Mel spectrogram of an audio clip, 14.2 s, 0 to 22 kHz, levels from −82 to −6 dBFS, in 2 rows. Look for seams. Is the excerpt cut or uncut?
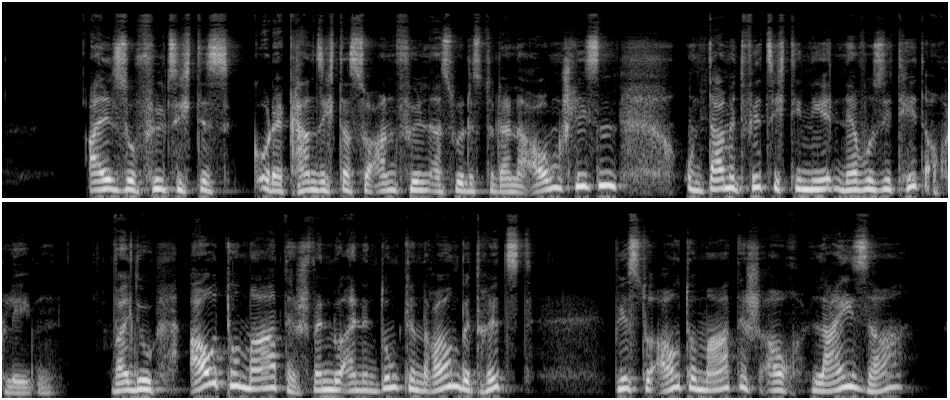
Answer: uncut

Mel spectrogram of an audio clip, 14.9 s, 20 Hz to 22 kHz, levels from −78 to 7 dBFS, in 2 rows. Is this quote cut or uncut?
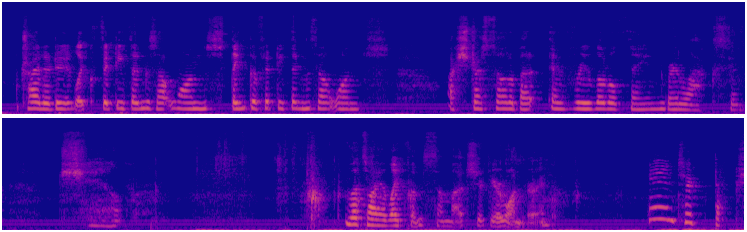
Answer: cut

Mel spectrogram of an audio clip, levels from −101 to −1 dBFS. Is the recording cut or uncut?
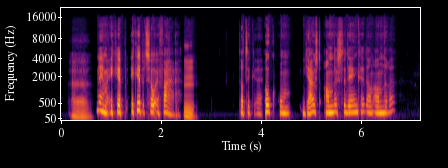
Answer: cut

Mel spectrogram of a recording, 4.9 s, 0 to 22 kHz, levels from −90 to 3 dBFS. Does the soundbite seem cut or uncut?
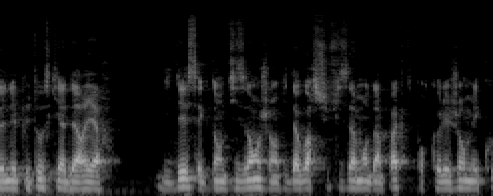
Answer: uncut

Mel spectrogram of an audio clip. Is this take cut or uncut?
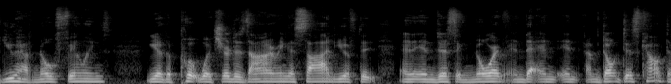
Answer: cut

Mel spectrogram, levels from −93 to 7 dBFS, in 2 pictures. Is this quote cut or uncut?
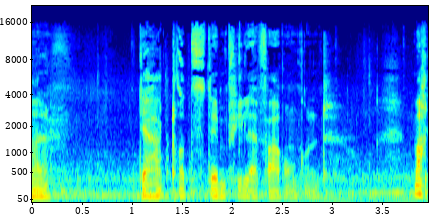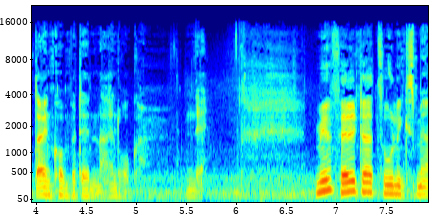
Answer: cut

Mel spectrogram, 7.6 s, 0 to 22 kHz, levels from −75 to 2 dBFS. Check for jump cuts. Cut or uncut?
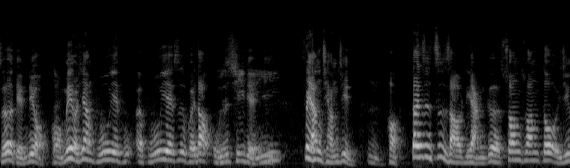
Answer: uncut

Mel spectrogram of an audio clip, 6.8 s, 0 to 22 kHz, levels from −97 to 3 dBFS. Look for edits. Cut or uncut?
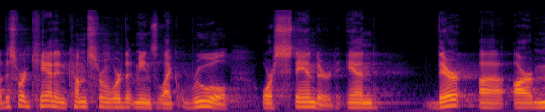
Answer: uncut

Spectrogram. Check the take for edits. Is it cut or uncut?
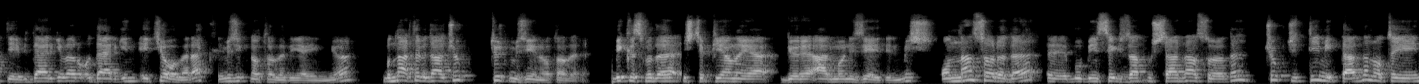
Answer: cut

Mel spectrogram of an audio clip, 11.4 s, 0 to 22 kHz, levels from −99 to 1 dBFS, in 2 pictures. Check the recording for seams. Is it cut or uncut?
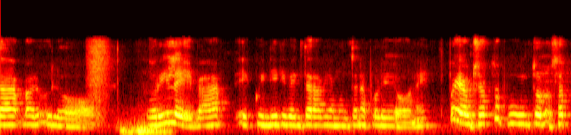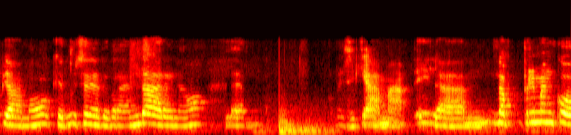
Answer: cut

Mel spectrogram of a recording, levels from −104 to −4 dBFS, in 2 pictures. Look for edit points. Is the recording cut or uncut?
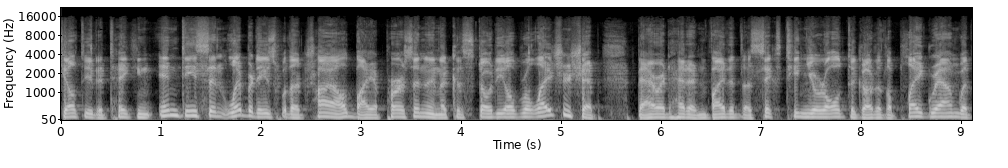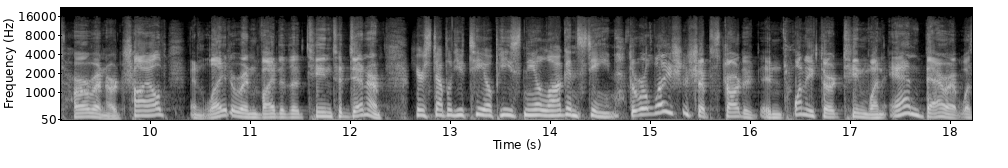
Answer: cut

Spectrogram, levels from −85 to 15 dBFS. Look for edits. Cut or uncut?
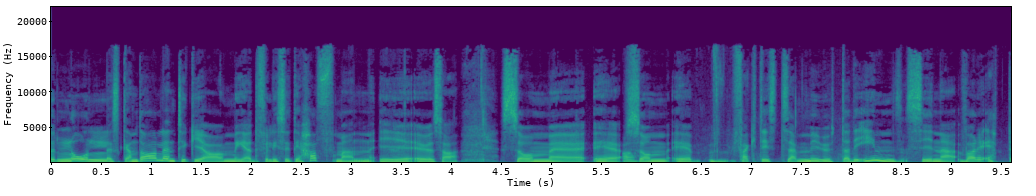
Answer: cut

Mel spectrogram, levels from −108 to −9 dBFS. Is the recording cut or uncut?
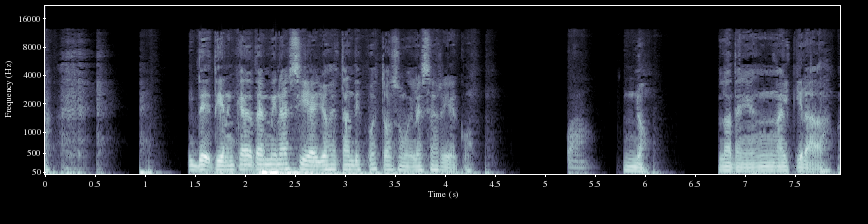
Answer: cut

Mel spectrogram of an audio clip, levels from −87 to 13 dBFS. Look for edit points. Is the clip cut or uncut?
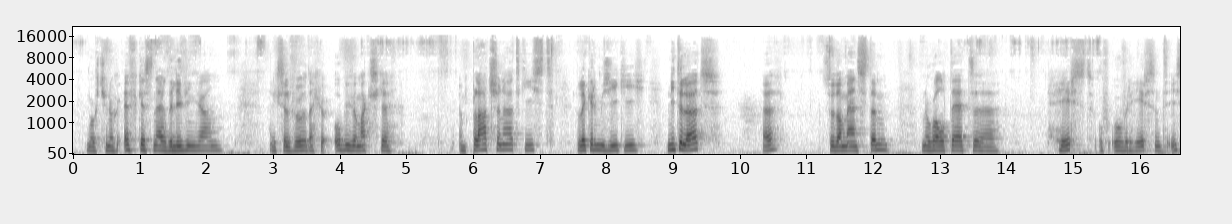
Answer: uncut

